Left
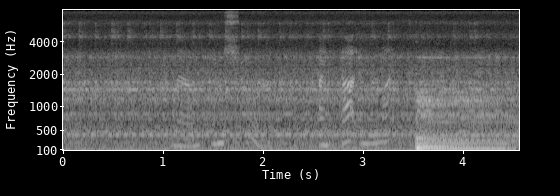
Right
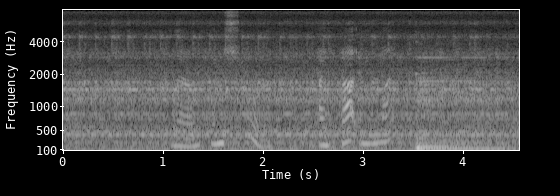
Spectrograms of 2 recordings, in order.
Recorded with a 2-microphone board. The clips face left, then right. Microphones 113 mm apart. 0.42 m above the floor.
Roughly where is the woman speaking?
Right.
